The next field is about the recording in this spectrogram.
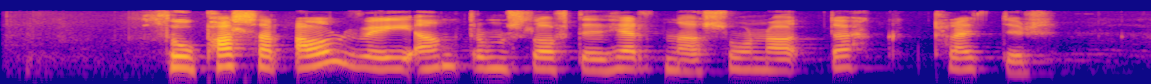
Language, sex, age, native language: Icelandic, male, 11, Icelandic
